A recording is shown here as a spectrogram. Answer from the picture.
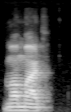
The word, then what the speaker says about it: Montmartre: The group arrive in, I'm going to say this wrong, Montmartre, is that how you say it? Montmartre? – Montmartre.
